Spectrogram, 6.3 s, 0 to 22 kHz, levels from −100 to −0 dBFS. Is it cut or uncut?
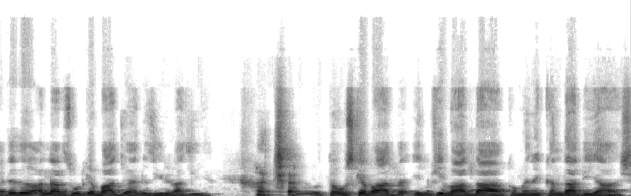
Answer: uncut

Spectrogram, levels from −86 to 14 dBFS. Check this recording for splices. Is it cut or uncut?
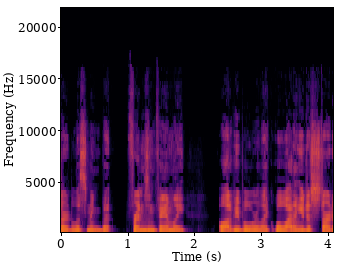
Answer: uncut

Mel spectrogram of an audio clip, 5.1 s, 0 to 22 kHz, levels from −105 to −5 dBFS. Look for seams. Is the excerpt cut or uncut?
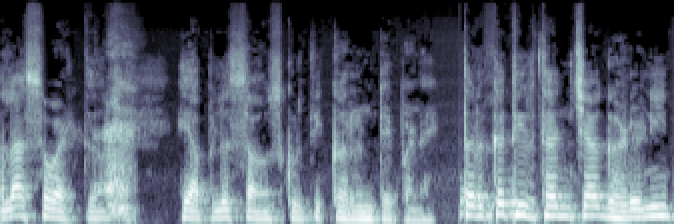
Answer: cut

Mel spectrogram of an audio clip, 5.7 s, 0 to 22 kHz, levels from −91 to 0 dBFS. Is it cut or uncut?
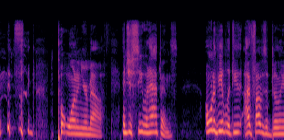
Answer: cut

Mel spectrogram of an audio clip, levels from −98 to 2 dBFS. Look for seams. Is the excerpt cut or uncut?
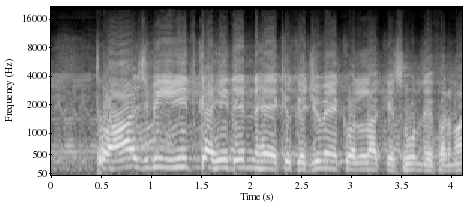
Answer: uncut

